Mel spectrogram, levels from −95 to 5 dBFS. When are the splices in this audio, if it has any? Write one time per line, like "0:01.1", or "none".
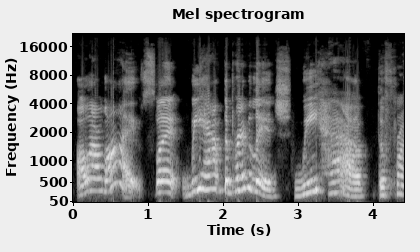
0:01.0
0:02.9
